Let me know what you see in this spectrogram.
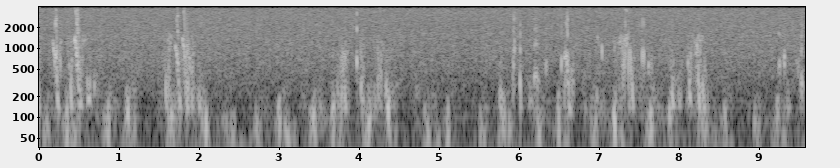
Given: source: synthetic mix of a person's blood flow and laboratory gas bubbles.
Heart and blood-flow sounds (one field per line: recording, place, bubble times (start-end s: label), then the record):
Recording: Doppler ultrasound of blood flow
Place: precordium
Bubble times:
0.00-0.03 s: bubbles
0.16-0.30 s: bubbles
0.34-0.73 s: bubbles
1.54-2.09 s: bubbles
3.71-3.89 s: bubbles
3.94-4.08 s: bubbles
4.17-4.40 s: bubbles
5.75-5.82 s: bubbles
5.91-6.06 s: bubbles
6.12-6.26 s: bubbles
6.32-6.37 s: bubbles
6.51-6.71 s: bubbles
6.96-7.08 s: bubbles
7.17-7.47 s: bubbles
7.50-7.70 s: bubbles
7.87-8.05 s: bubbles
8.09-8.38 s: bubbles
9.23-9.42 s: bubbles
9.46-9.56 s: bubbles
From the record:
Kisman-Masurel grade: 232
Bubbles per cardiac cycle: several, 3 to 8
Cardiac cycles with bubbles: 50 to 99%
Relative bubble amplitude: moderate (0.250 to 0.450)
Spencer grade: 3 (all of the cardiac periods contain showers or single bubble signals, but not dominating or overriding the cardiac motion signals)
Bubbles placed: anywhere in the cardiac cycle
